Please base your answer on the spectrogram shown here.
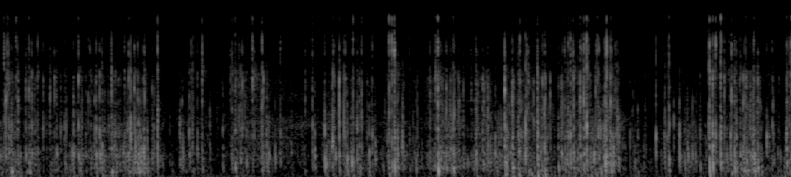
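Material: Plastic.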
